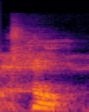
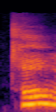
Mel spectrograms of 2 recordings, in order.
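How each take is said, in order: First: "cane" with a long A; long-a "cane", falling at the end; alternative pronunciation. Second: "Cane" said as "kang"; short-a "Cane", high and loud; alternative pronunciation. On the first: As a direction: say cane to rhyme with "rain". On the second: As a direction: say Cane with the vowel of "hang". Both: Shown as a demonstration. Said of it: "is it cane or cane".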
